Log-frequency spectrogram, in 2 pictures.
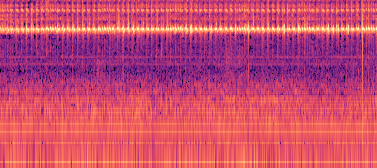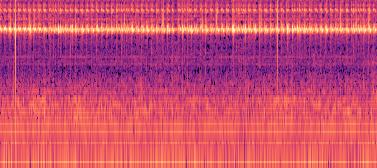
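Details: Cricket whose sound is used as a master recording for training songbirds: a dense, rapid, almost continuous high shrill trill that runs unbroken throughout, over a faint low hum with a couple of small clicks.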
